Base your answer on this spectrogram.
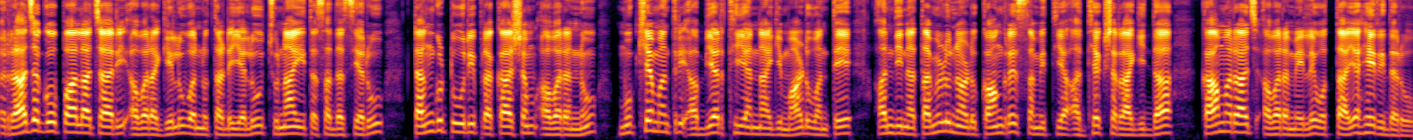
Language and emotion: Kannada, neutral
